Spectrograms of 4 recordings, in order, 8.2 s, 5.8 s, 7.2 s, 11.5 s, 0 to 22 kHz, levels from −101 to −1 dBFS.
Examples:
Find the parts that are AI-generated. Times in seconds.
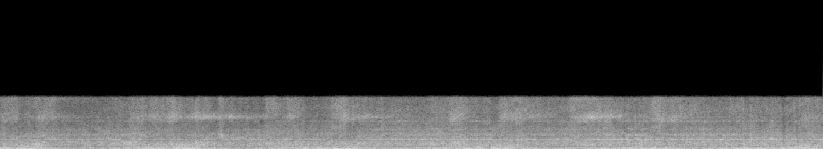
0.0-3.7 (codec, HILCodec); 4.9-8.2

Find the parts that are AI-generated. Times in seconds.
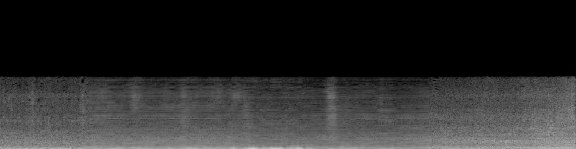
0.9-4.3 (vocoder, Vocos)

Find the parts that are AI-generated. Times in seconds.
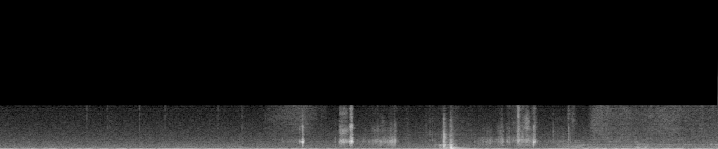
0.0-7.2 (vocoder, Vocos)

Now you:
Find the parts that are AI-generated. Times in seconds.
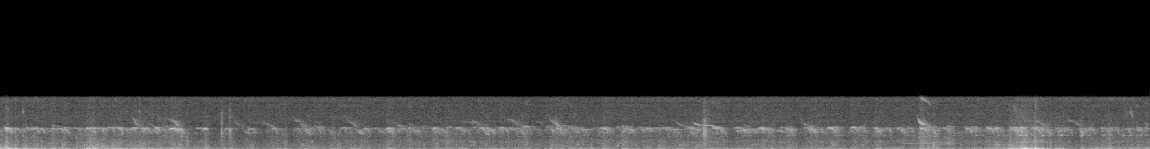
4.2-6.0 (vocoder, BigVGAN v2); 7.0-10.7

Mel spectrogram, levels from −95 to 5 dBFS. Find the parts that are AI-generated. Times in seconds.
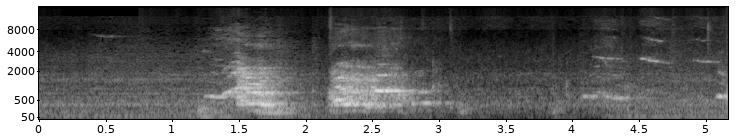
2.6-4.2 (vocoder, BigVGAN v2)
